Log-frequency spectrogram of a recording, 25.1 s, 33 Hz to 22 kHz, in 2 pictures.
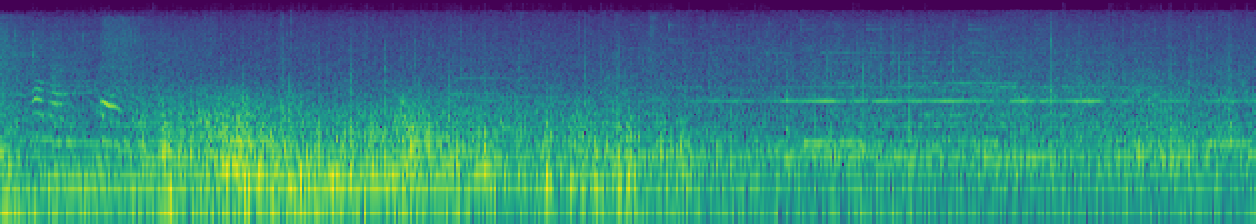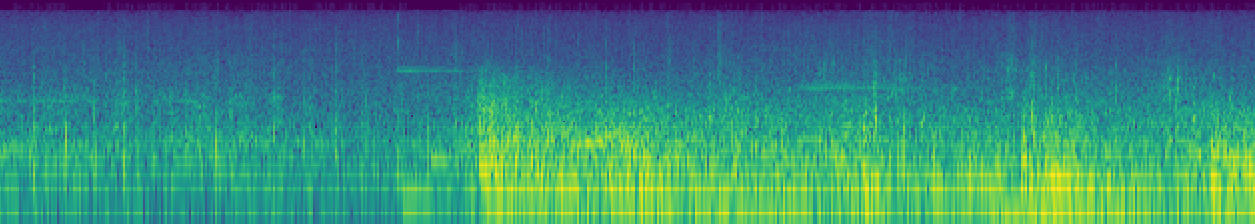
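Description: Steady heavy rain with rolling thunder during a thunderstorm in The Witcher 3: Wild Hunt, a dense continuous wash that swells louder in the second half, with low rumbles underneath and no voices.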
